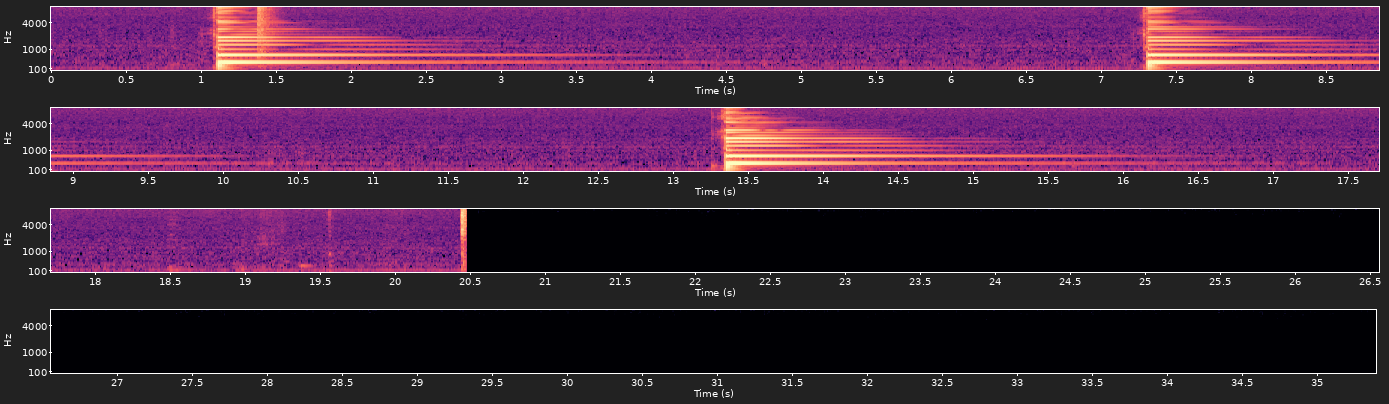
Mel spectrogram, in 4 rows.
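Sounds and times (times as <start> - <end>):
Spanish guitar first string E plucked for tuning: 1.1 - 4.0, 7.3 - 10.1, 13.3 - 16.5.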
